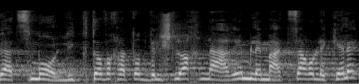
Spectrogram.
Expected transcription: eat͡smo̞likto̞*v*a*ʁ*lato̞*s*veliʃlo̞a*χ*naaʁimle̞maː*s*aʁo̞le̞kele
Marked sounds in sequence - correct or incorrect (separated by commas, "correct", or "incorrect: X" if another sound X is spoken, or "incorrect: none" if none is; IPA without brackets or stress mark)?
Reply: correct, incorrect: χ, incorrect: t, correct, incorrect: t͡s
